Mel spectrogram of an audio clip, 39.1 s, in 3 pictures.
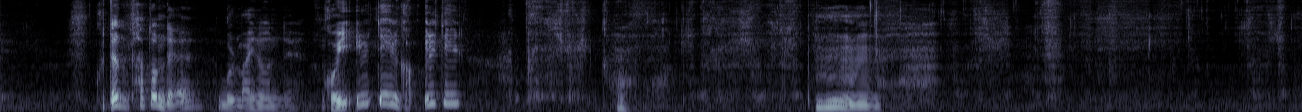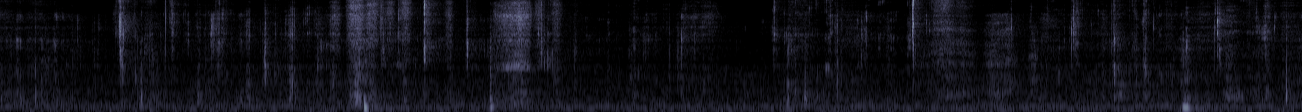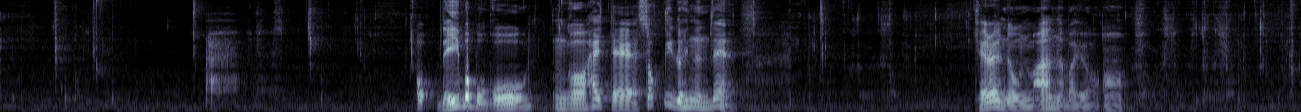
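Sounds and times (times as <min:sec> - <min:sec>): chewing soft food: 0:04.6 - 0:30.2, 0:33.4 - 0:35.8, 0:36.9 - 0:39.0.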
